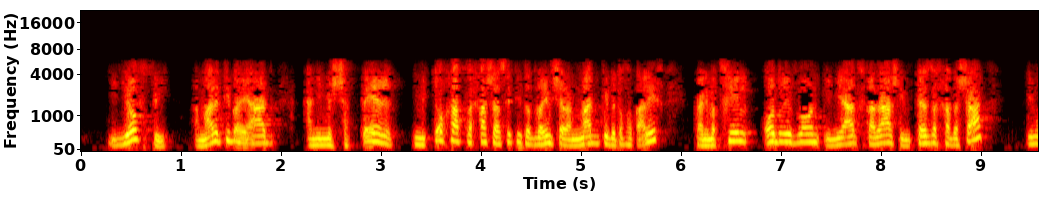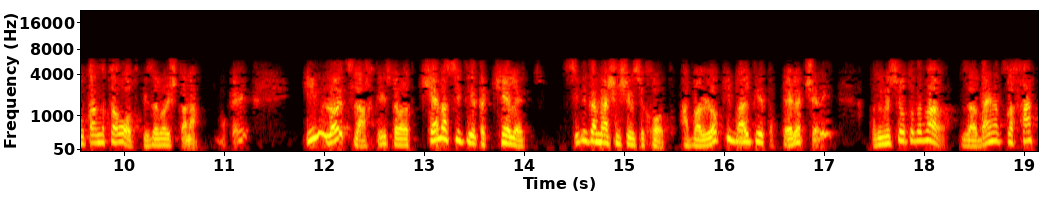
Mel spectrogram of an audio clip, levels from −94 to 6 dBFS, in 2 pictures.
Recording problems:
garbled, watery; badly; nothing above 5.5 kHz

